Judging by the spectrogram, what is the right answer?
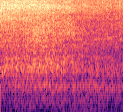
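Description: A freshly flipped hamburger patty sizzles loudly in a pan, a close, dense hiss of frying that fades slightly toward the end, with no speech over it.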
